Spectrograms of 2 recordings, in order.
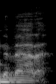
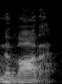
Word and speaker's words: Nevada: a long time I it's not Nevada and people in that state get pissed off about it and I promise you if you say it wrong in that state people are going to correct you it's just one of those things that everybody corrects people on in what's wrong with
